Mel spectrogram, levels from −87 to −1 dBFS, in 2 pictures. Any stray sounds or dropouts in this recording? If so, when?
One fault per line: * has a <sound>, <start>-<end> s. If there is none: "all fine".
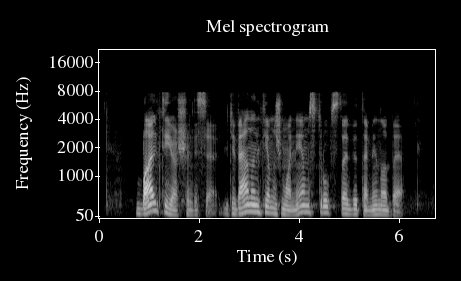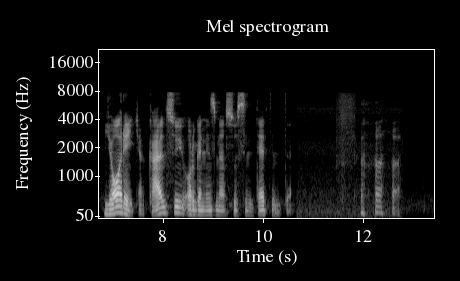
* has a laugh, 11.4-12.8 s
